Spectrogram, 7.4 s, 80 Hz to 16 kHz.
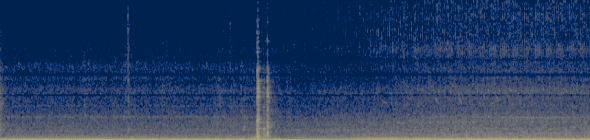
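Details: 2010 Lincoln MKX AWD at idle: steady low hum and whir under the idle that does not change; bad water pump.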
